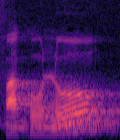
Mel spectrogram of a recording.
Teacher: kunya pendek, lunya yang panjang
